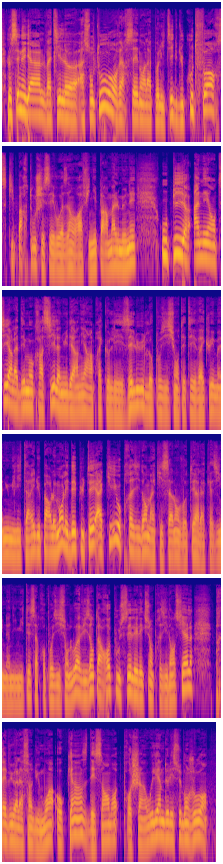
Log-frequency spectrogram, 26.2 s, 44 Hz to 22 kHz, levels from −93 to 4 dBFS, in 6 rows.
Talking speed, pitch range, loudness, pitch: 175 wpm, 100-135 Hz, -18 LUFS, 115 Hz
